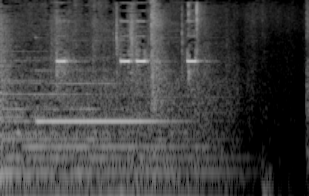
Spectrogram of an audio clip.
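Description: A microwave oven heating a cup of water in a home kitchen hums steadily with a low electrical drone, faint clicks and rattles over it, then winds down and falls silent at the end.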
